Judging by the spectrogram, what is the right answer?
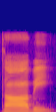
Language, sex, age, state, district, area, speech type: Tamil, female, 30-45, Tamil Nadu, Coimbatore, rural, read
